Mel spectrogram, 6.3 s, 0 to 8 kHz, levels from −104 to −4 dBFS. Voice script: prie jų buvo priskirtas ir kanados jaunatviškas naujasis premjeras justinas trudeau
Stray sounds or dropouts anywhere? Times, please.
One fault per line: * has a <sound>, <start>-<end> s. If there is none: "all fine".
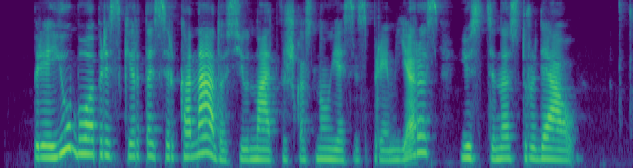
all fine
